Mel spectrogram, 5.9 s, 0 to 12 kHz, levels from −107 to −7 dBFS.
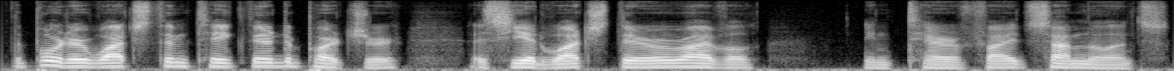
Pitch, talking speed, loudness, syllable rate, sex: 125 Hz, 165 wpm, -19 LUFS, 5.9 syllables/s, male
